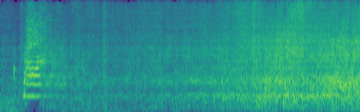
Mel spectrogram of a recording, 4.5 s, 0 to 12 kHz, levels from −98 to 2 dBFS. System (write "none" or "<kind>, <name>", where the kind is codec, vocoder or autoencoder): codec, HILCodec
